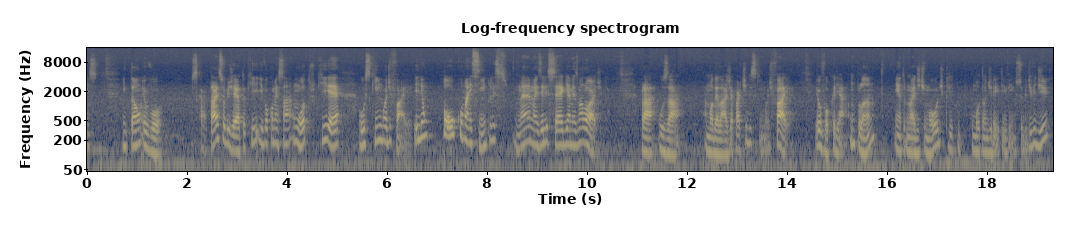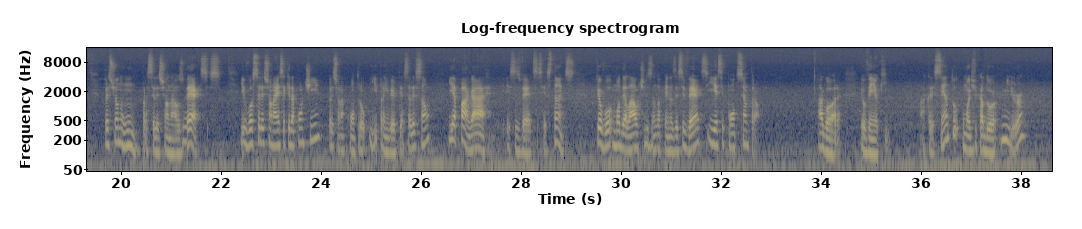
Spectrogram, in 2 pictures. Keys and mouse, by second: 0.5 Tab, 1.3 x, 2.4 shift+middle click, 2.6 middle click, 3.1 ctrl+middle click, 3.5 shift+middle click, 10.7 shift+a, 13.2 middle click, 13.8 ctrl+middle click, 15.9 Tab, 16.4 right click, 19.8 1, 21.5 click, 23.0 click, 24.9 ctrl+i, 25.7 Delete, 27.0 Up, 27.2 Up, 29.6 click, 29.8 g, 33.2 click.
